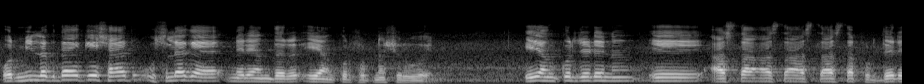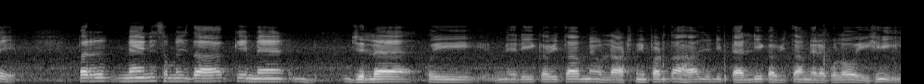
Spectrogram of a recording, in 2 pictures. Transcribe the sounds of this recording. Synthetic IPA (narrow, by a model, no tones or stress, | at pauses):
ɔːɾmɛ̃ːləɡd̪aːɛːkɪʃaːjəd̪ʊslɛːɡɛːmeːɾeːə̃nd̪əɾeːə̃ŋkəɾpʰʊʈnaːʃʊɾuːɦo̰ːḛːn | eːə̃ŋkʊɾd͡ʒeːɽeːnaːeːa̰ːst̪aːst̪aːst̪aːst̪aːpʰʊʈd̪eːɾeeː | pəɾmɛ̃ːnĩːsəməd͡ʒd̪aːkɪmɛ̃ː | d͡ʒɪlɛːkoːiːmeːɾiːkəʋɪt̪aːmɛ̃ːʊlaːəʈʰmĩːpəɽd̪aːɦaːd͡ʒeːɽiːpɛːliːkəʋɪt̪aːmeːɾaːkoːlaɦoːiːɦiː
